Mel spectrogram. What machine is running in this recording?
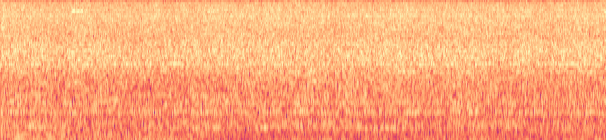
fan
